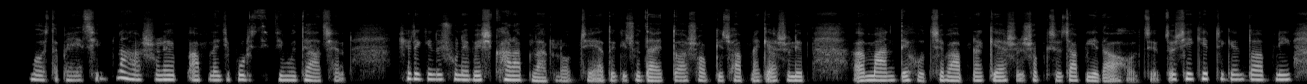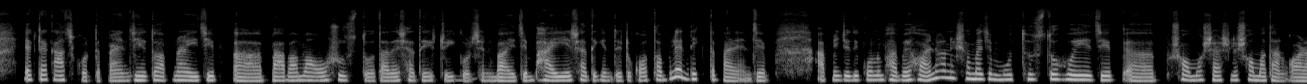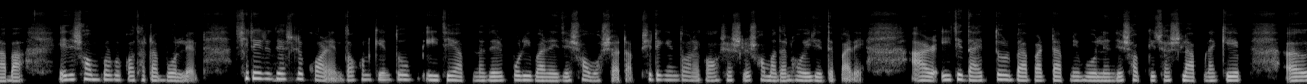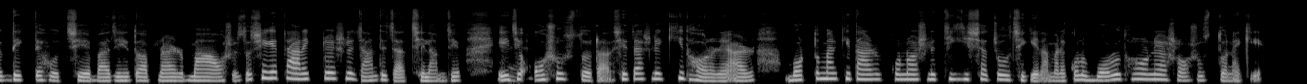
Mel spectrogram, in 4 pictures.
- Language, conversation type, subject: Bengali, advice, পরিবারের বড়জন অসুস্থ হলে তাঁর দেখভালের দায়িত্ব আপনি কীভাবে নেবেন?
- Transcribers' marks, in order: tapping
